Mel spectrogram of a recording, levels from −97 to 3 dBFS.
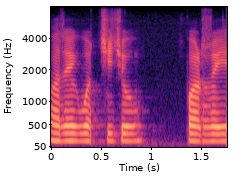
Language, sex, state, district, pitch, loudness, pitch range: Hindi, male, Jharkhand, Deoghar, 160 Hz, -19 LUFS, 155-160 Hz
